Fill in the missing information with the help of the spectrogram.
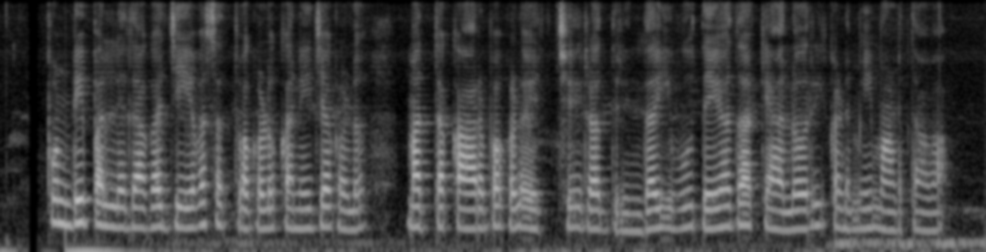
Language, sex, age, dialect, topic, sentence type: Kannada, female, 25-30, Dharwad Kannada, agriculture, statement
